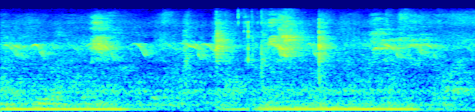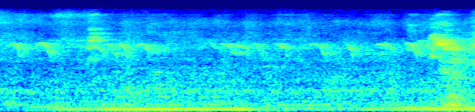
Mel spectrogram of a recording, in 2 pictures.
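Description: Small birds chirping over and over in quick short notes, with a low hum that starts and stops every second or two.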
